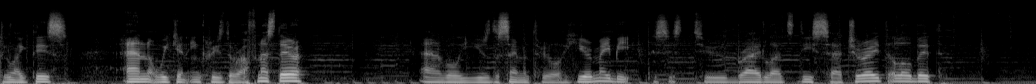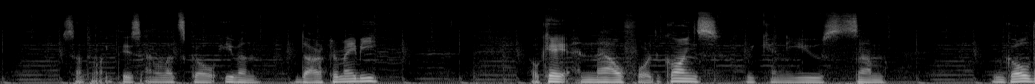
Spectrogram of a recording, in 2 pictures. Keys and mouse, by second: 1.2-2.6 drag, 3.0 click, 4.2 click, 12.1 click, 17.0 click.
